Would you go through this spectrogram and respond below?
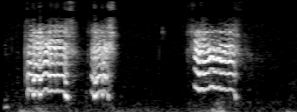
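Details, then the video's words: A tortoiseshell Oriental Shorthair cat chirp-honks at birds, giving three harsh, nasal honking chirps, each sliding downward at the end, with a pause before the last. "cat chirp-honking at birds || ekekekkekkek"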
